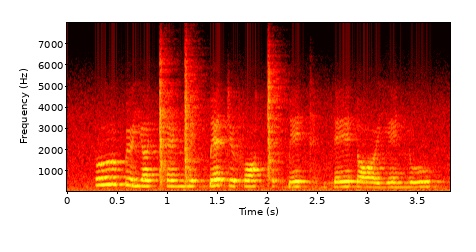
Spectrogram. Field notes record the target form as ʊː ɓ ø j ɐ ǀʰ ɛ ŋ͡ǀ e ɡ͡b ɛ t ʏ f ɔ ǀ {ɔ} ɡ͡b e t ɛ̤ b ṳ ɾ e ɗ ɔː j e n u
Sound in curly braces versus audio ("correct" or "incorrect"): incorrect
